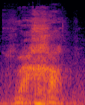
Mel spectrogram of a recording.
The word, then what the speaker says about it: Rahab: A mí me gusta pronunciar Rahab, porque suena más a la fonética hebrea que Rahab.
